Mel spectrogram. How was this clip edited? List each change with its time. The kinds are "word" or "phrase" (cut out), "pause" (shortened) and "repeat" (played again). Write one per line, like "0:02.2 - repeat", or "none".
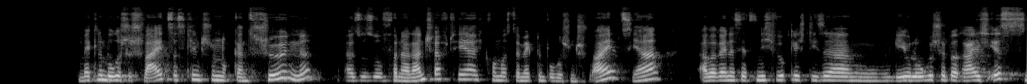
0:06.8 - pause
